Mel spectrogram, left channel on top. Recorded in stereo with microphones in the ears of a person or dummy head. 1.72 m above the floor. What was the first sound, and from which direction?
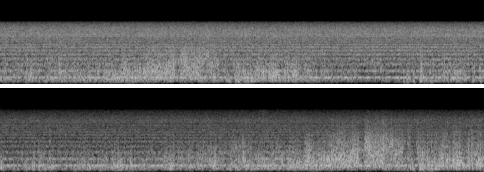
A drone, 65° left (ahead or behind).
